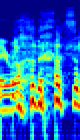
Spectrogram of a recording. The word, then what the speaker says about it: Roald: Well, I think most people say Roald Dahl, and I do as well, but yeah, it's Roald, it's a Norwegian name.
